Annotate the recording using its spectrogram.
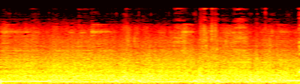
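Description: Steady low rumble with an even hiss of road and engine noise, as heard inside a moving car's cabin.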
